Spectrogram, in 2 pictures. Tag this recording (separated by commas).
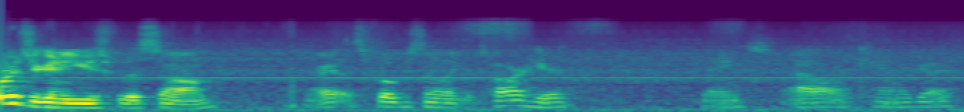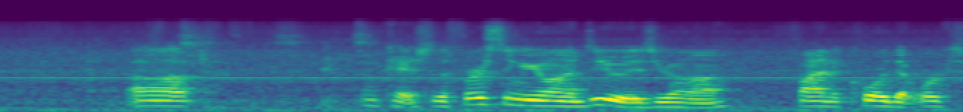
Speech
